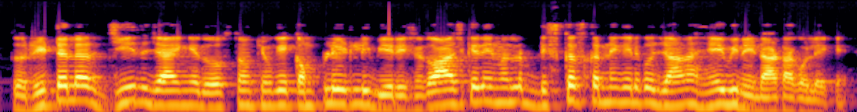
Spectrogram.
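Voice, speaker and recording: A man's voice: on the high side, darkish tone, lo-fi sound. A man giving a casual talk that analyses the stock market, chatty and repeatedly addressing his viewers as friends.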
